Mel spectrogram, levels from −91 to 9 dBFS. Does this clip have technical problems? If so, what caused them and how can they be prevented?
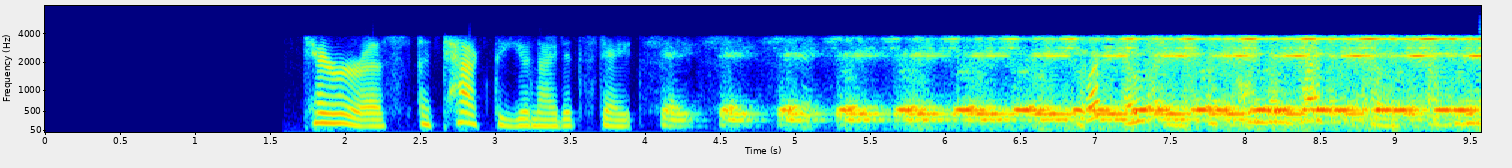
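Yes. The AMR narrowband mobile codec is present throughout. It cuts everything above 4 kHz and gives the speech a plainly buzzy, synthetic edge, consistent with a mid-rate mode near 10 kbps. Using a wideband codec or a higher-rate mode would prevent this.

A feedback howl builds from 4.09 s to the end. Two devices on the same call in one room re-amplify each other into a tone around 500 Hz, with the loop repeating roughly every 0.4 s, and the howl peaks about 6 dB above the speech. Keeping only one device unmuted per room prevents it.

Lost AMR speech frames occur at 5.04 to 5.13 s (60 ms) and 6.90 to 6.97 s (40 ms). The decoder bridges radio-corrupted frames by stretching the last good sound as it fades. A stronger signal or a more robust codec mode reduces these gaps.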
